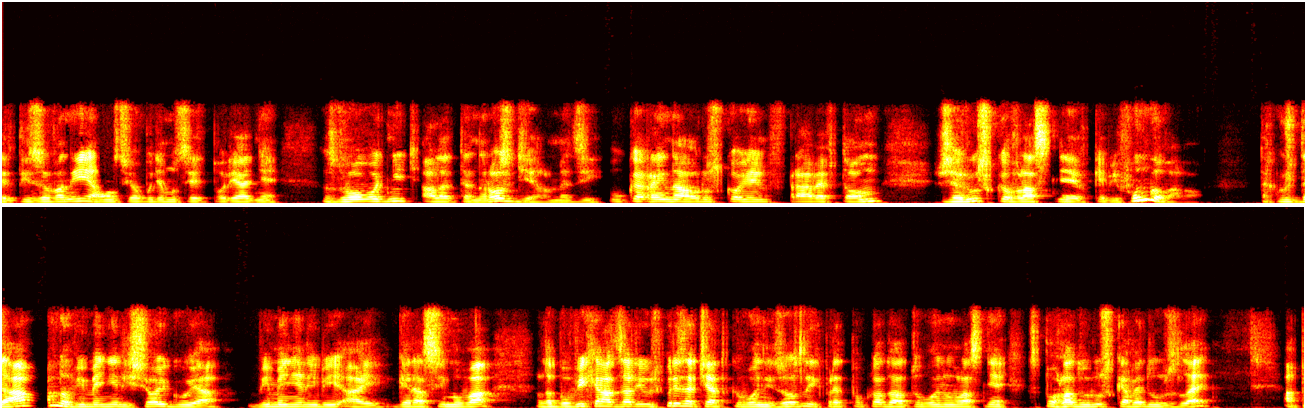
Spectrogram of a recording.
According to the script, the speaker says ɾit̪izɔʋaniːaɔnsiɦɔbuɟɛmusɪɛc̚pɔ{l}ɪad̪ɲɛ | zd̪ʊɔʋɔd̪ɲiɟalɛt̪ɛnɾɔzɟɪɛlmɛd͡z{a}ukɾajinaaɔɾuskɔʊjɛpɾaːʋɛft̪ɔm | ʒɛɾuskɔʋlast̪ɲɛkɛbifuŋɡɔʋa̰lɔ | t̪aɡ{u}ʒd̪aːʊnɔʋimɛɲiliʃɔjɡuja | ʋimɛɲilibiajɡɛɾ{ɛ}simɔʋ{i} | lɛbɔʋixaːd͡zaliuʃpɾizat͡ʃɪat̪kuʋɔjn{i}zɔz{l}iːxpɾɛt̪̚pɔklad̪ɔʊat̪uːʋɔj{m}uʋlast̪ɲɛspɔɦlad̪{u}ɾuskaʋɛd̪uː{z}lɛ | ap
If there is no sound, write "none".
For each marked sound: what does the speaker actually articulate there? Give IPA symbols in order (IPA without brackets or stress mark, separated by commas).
ɾ, i, u, a, a, i, l, n, u, z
